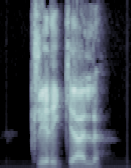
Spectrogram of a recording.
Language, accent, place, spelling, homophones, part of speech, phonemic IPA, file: French, France, Lyon, clérical, cléricale / cléricales, adjective, /kle.ʁi.kal/, LL-Q150 (fra)-clérical.wav
- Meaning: 1. clergy; clerical 2. clerical work; clerical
